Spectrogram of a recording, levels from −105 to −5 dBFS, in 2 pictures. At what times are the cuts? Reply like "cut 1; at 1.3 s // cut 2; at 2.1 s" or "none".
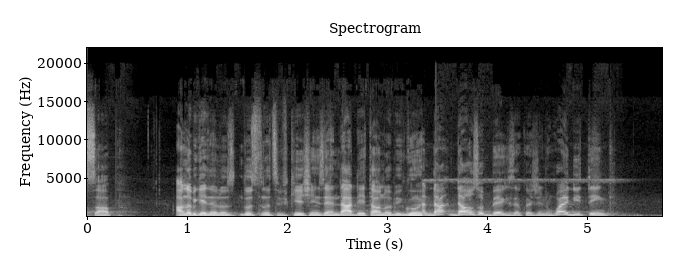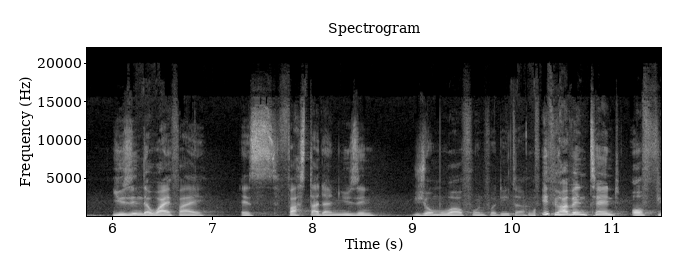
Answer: cut 1; at 3.4 s // cut 2; at 10.2 s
